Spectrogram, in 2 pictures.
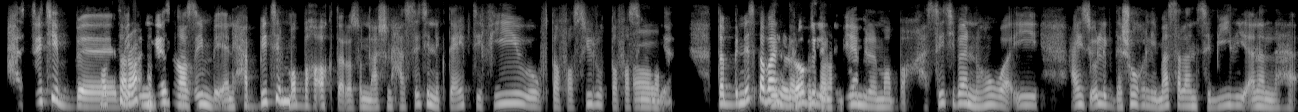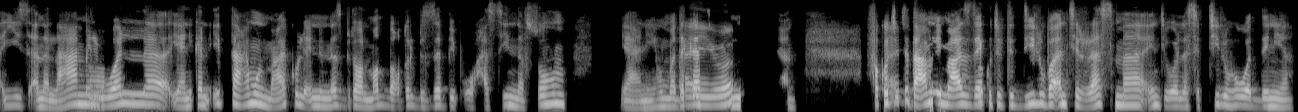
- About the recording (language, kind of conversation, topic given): Arabic, podcast, إزاي بتنظّم مطبخ صغير عشان تستغلّ المساحة؟
- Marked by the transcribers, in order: laughing while speaking: "أيوه"; unintelligible speech; laughing while speaking: "أيوه"; unintelligible speech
